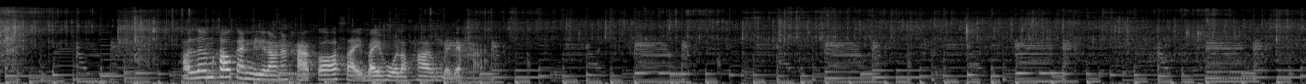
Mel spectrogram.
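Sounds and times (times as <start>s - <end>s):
background music: 0.0s - 13.0s
clams sizzling in a wok: 0.0s - 13.0s.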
